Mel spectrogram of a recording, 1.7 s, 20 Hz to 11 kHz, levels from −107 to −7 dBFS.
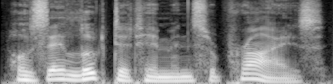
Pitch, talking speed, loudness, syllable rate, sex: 125 Hz, 215 wpm, -18 LUFS, 6.0 syllables/s, male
